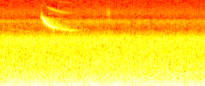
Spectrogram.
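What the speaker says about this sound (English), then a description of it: "I love birdies when they sing." A single bird chirp, a quick downward whistle near the start, standing out briefly over steady low background noise.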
